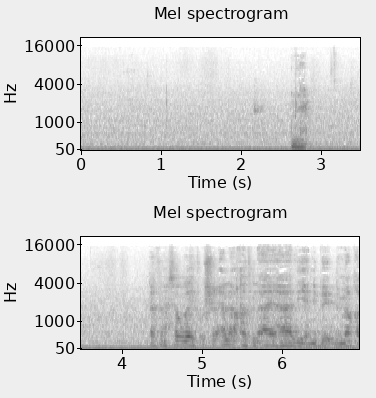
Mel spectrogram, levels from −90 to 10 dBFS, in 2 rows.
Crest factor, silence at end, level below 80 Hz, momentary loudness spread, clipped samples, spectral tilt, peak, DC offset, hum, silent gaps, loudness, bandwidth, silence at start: 18 dB; 0 s; -52 dBFS; 14 LU; under 0.1%; -4 dB/octave; -24 dBFS; under 0.1%; none; none; -43 LUFS; 16 kHz; 0 s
